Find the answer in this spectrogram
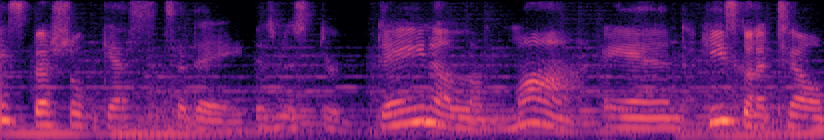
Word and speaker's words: Dana LaMon: you did get my name right i am dana lamont and you pronounced it correctly i am in lancaster california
